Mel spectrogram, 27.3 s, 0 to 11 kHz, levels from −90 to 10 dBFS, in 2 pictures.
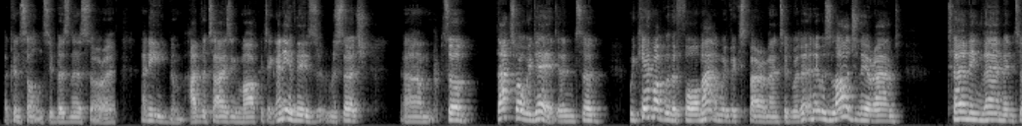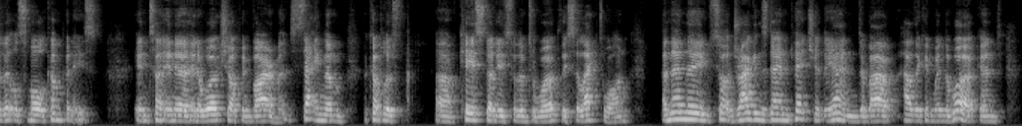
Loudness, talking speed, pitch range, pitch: -20 LUFS, 185 wpm, 135-165 Hz, 150 Hz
